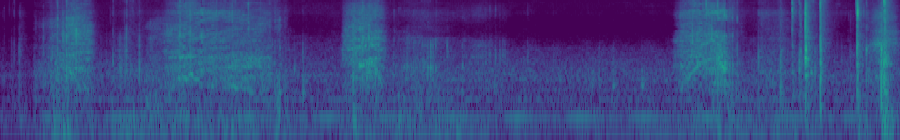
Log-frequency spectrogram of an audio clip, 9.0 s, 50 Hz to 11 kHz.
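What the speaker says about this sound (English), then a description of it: "I'm going to trim it up on the side and cut a 12 1/2 or a 12-inch strip." Fabric strip for an envelope-closure pillow being cut, likely with a rotary cutter: several long, close rasping strokes with pauses between them, and a few sharp clicks near the end.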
